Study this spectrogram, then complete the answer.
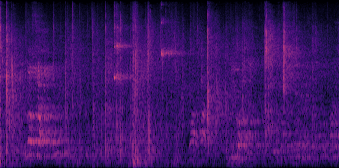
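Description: A ball is kicked with sharp thuds in an echoing hall.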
